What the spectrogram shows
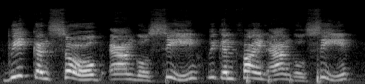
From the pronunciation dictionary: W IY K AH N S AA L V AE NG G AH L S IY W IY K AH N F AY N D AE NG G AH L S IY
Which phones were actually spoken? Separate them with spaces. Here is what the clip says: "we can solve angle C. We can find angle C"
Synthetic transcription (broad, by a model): W IY K AH N S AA V AE NG G AH L S IY W IY K AH N F AY N D AE NG G AH L S IY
